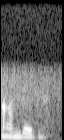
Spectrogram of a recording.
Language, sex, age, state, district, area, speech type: Goan Konkani, female, 30-45, Goa, Quepem, rural, conversation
